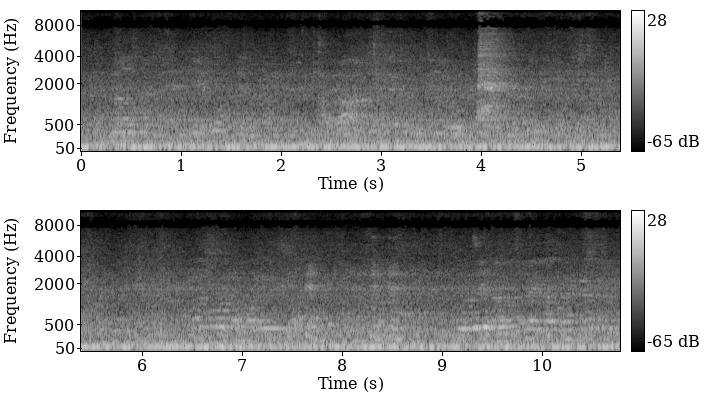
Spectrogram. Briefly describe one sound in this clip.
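A tug engine rumbles steadily.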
